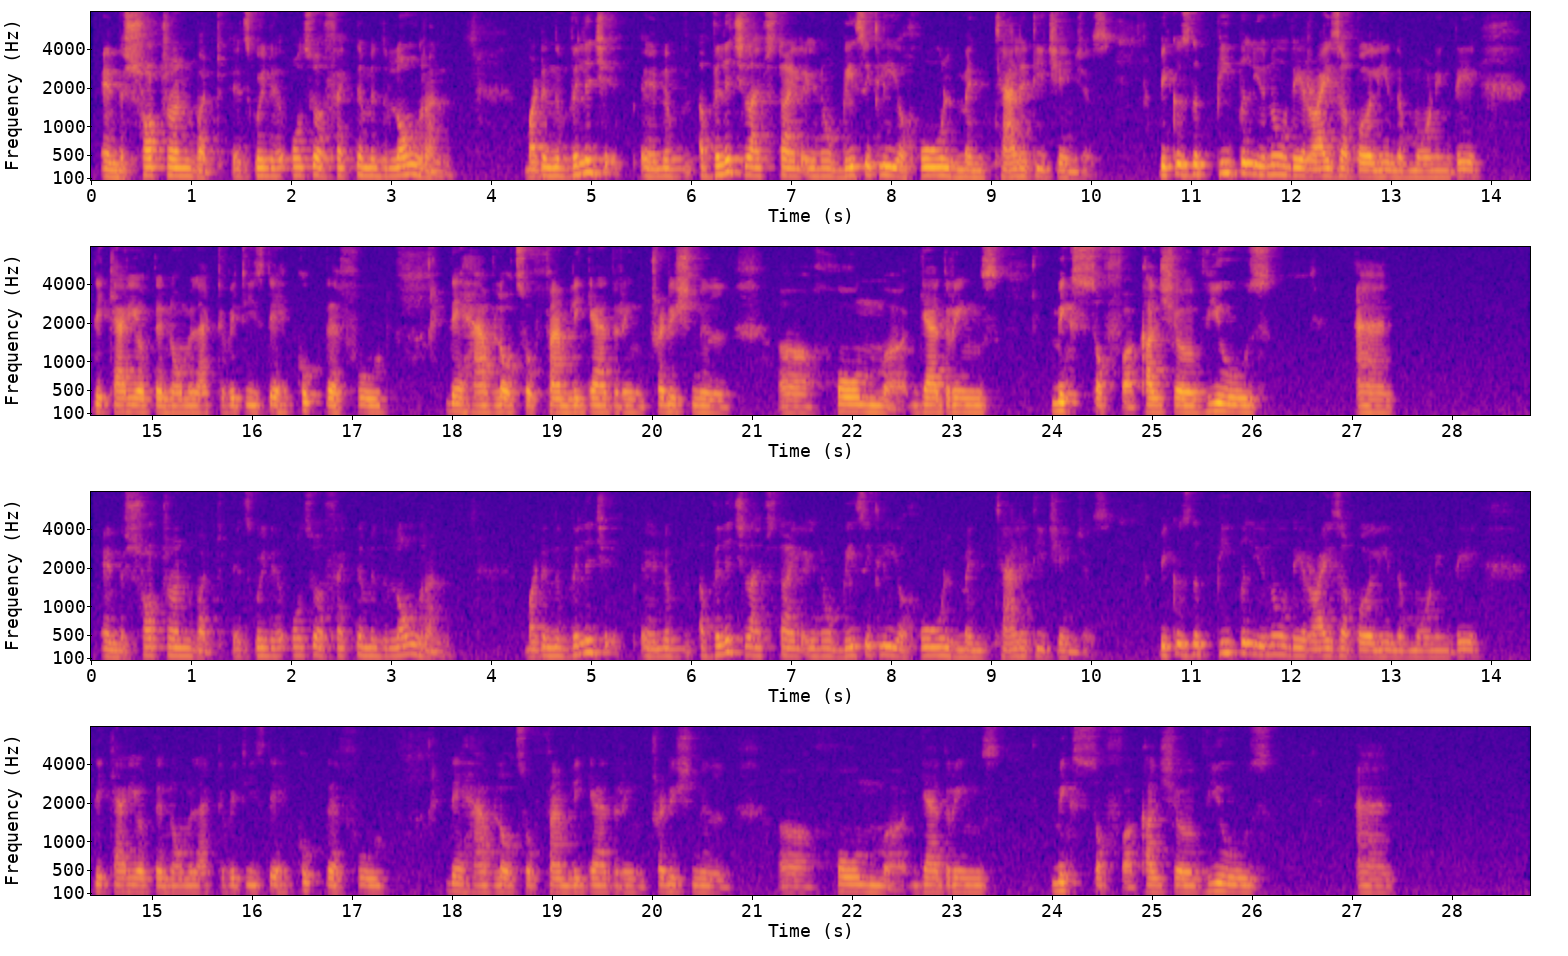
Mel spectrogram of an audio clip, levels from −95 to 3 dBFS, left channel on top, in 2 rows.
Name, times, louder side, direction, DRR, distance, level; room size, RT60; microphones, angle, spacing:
voice 1, 0.1-3.6 4.3-10.2 10.7-23.5 24.0-26.2 27.0-27.4, left 6 dB, 75° left, 0.4 m, -24 dB
3.7 x 2.1 x 2.5 m
head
